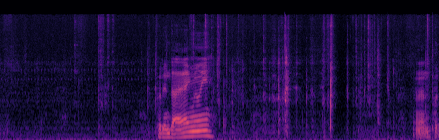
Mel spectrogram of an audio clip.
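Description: A plastic cartridge knocks and clicks softly against a wooden table.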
